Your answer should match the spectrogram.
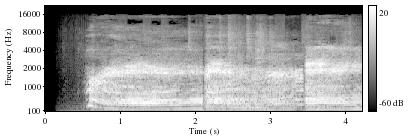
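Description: Music of long held, many-toned notes that sets in about half a second in, with a new note or chord striking about two seconds in and again about three and a half seconds in.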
